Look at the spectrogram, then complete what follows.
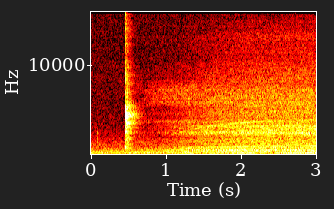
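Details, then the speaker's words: Stock Creality CR-10 3D printer, shotgun mic at similar distance to speaker, not printing: click at power-on, then loud airy whir with steady high whine; noisy stock hotend fan, later replaced with Noctua. "is almost as loud as I'm talking it sounds like a jet engine and that's without even printing so today I'm gonna attempt to make this printer a whole lot choir"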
